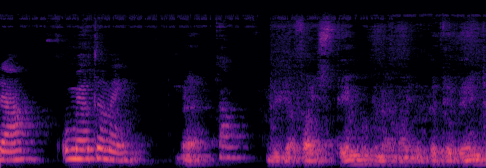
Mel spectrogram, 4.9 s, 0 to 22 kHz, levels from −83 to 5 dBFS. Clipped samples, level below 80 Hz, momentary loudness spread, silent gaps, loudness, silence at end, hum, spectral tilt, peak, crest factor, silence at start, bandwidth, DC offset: under 0.1%; -74 dBFS; 13 LU; none; -34 LUFS; 0 s; none; -6.5 dB/octave; -16 dBFS; 16 dB; 0 s; 16 kHz; under 0.1%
